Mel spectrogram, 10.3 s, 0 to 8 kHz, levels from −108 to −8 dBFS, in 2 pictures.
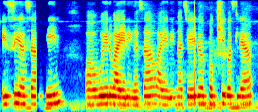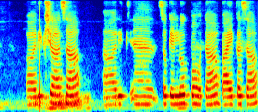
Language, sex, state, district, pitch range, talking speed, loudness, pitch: Konkani, female, Goa, North and South Goa, 200-220 Hz, 105 wpm, -16 LUFS, 215 Hz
